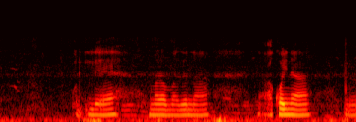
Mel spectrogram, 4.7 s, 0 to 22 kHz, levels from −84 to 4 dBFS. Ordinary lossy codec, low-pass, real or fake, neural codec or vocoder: none; 7.2 kHz; real; none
